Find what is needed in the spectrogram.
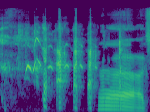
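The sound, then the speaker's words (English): Several short, choppy laughing bursts give way to a loud, sustained buzzy fart lasting about a second, steady in pitch. “I just farted too.”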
